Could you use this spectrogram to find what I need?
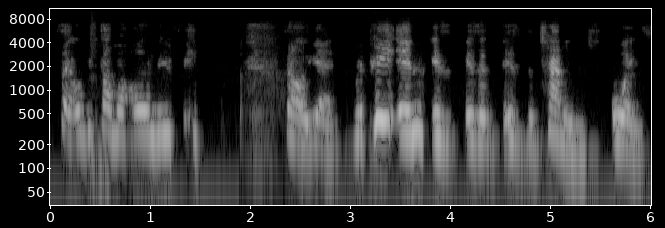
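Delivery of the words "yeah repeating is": ordinary talk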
